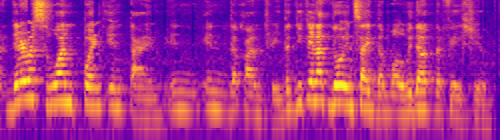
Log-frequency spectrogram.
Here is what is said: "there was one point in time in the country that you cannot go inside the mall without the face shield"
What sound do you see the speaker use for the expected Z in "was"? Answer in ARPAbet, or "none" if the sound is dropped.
S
